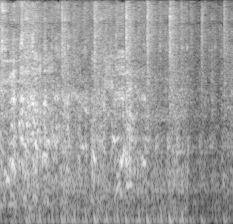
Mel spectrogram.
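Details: Giantz petrol high-pressure cleaner, small single-cylinder engine, new, first cold start with choke on, at part throttle: fast even chatter, no misfires or knocks, running normally; stop switch faulty.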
